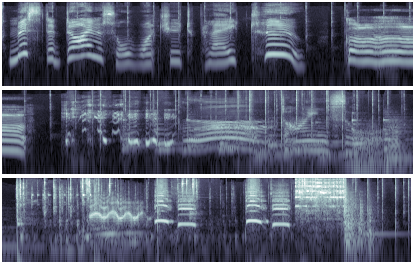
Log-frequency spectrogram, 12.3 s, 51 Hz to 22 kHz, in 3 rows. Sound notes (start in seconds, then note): 4.7 laughs; 8.4 clock cuckoos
